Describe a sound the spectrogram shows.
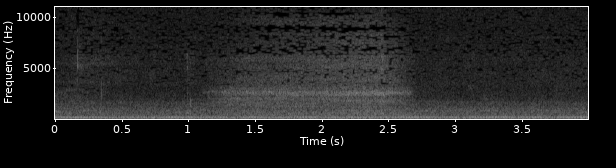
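A man inhales slowly through a vape with a soft hiss.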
